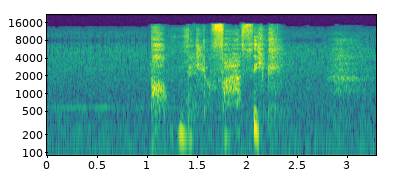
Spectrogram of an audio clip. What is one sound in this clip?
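A woman speaks quietly.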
